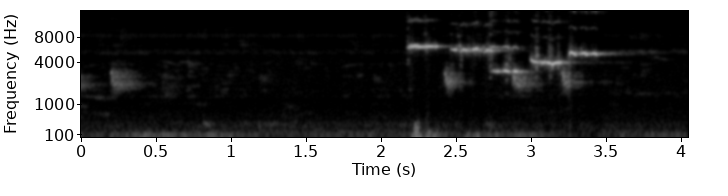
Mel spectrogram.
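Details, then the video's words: Mangrove whistler (Pachycephala grisola) singing actively: a single soft note, a long pause, then a knock and a loud burst of rapid, clear whistled notes alternating high and lower, ending in a sustained high whistle. "Kancilan Bakau Gacor"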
